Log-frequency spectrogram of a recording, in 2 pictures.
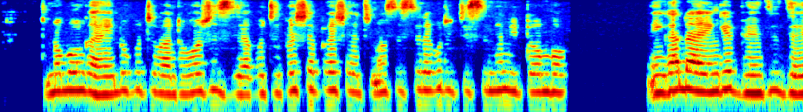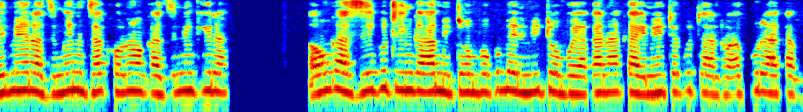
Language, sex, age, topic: Ndau, male, 36-49, health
